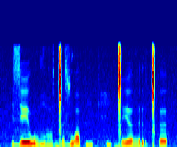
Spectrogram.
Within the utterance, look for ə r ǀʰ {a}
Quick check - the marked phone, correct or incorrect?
incorrect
